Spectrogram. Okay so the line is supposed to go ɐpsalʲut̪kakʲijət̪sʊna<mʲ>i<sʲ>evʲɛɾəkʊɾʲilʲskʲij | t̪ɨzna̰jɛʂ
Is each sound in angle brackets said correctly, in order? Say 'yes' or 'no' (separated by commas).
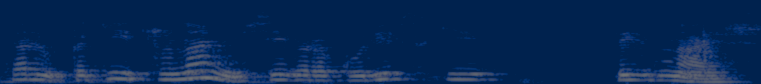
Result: yes, yes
